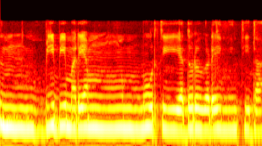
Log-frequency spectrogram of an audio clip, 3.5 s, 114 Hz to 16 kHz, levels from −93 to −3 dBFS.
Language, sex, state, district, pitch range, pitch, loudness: Kannada, female, Karnataka, Raichur, 200-210 Hz, 205 Hz, -13 LUFS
